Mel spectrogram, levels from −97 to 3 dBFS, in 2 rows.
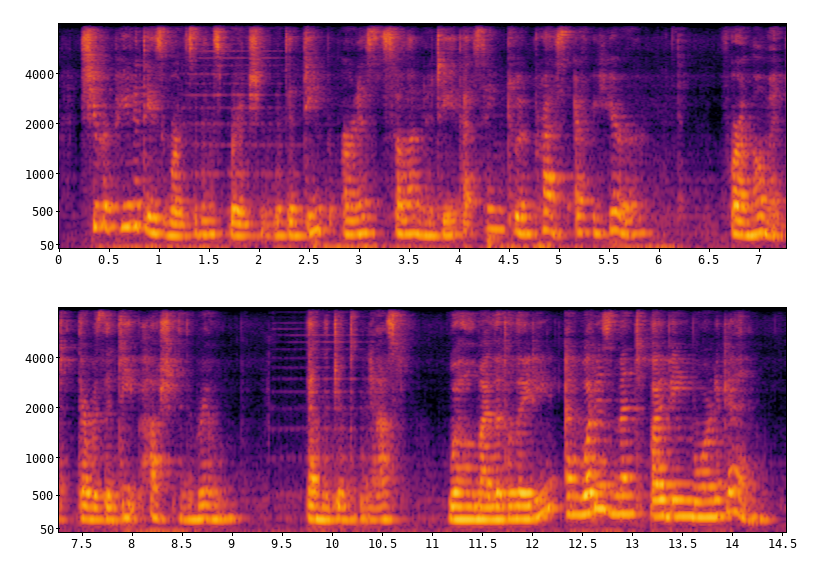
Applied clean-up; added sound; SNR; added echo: neural separator model SepFormer DNS4.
